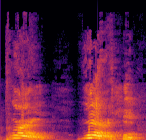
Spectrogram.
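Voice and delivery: high, loud startled yelp; sudden panicked squeal. Retold or imitated. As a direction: shriek it like the tape just spooked you. Startled by girl's voice on tape.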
